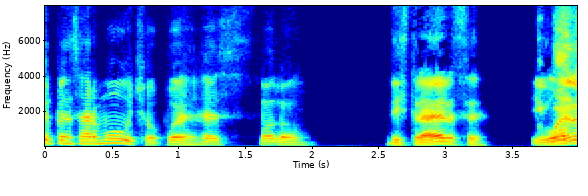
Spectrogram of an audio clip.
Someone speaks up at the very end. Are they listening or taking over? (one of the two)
taking over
